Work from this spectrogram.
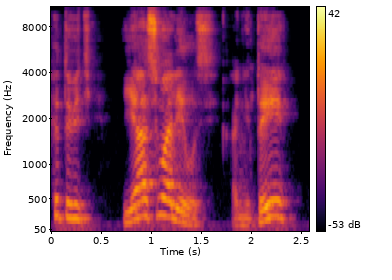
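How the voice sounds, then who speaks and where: A man's voice: high voice, very animated, measured pace, fairly bright tone, pitched above the performer's own voice, exaggerated voice. A man doing a bossy cheeky little girl. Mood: cocky. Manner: snappy, commanding.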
